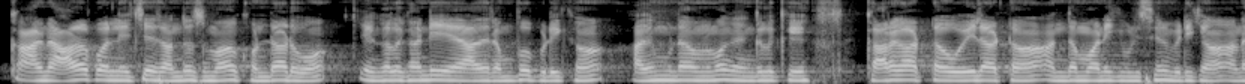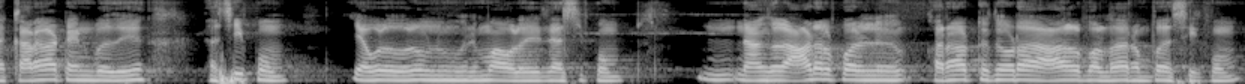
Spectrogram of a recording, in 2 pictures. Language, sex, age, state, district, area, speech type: Tamil, male, 18-30, Tamil Nadu, Sivaganga, rural, spontaneous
